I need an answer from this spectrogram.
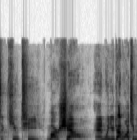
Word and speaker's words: QT Marshall: Yeah, that's how you pronounce it, QT Marshall.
